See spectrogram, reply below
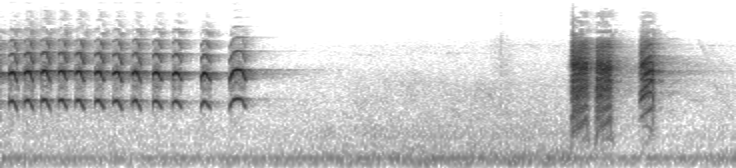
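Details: Spangled drongo at a backyard birdbath in Australia, singing in the morning while coming for a drink. A fast series of about a dozen ringing, twangy notes builds in loudness and is followed later by three grating, harsh bursts.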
